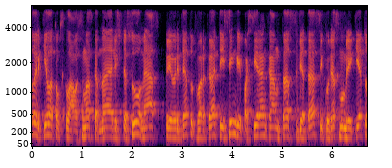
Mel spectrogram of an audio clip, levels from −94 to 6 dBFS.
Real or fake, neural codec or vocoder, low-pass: real; none; 5.4 kHz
